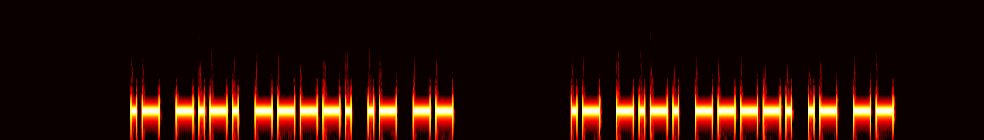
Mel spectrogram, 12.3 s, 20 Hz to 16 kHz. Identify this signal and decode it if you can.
Morse code, heard as a keyed tone, about 17 wpm, 700 Hz. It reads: AC9AM AC9AM
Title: USA Call Signs - 5 Characters - Repeated 2x - 17wpm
